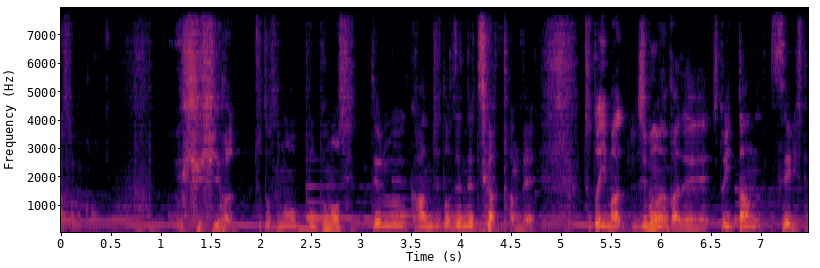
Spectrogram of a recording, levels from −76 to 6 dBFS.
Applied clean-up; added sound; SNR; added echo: none; none; none; reverberation time 0.2 s.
